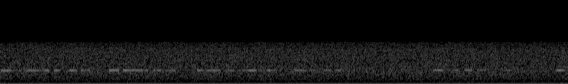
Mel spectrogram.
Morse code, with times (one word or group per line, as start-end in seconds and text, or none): none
